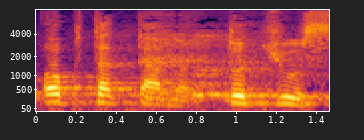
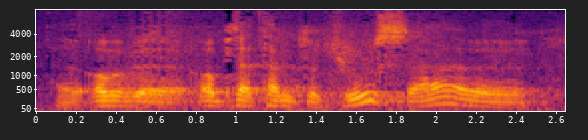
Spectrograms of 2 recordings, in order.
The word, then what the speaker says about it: Optatam totius: Et donc, au Optatam totius, c'est comme ça se prononce, le latin c'est très facile de ce point de vue-là, Optatam totius, et donc du coup, et c'est au numéro 11.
